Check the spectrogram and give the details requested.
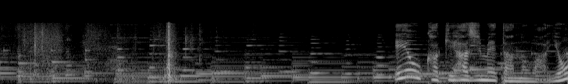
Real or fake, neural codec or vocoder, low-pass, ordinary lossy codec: real; none; 7.2 kHz; none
